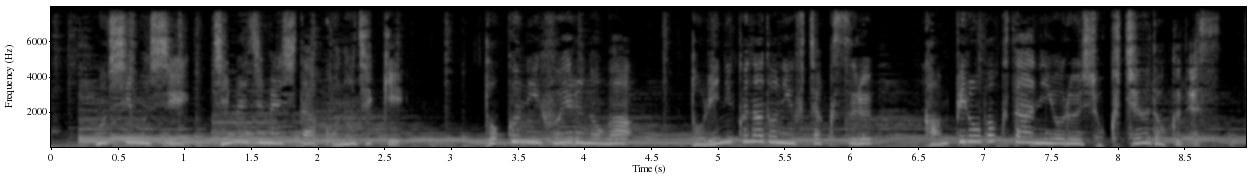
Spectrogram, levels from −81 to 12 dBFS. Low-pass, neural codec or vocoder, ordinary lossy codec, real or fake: none; none; none; real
